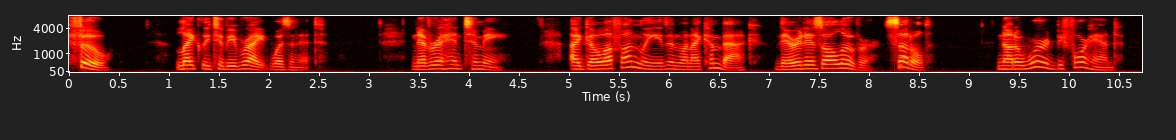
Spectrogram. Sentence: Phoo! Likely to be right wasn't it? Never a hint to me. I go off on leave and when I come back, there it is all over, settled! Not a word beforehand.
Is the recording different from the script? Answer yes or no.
no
